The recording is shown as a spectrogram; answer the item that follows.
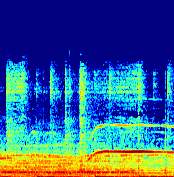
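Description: Live hip-hop concert sound: a heavy bass beat playing loud through the PA, with crowd noise underneath. About a second in, a single high tone slides up and is held steadily.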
